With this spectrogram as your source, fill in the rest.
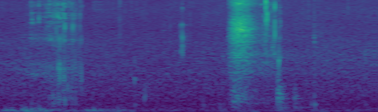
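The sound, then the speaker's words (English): A quiet slurping sip of warm tea, one short airy draw of liquid surrounded by soft mouth and swallowing noises, with no talking. “Let me get a little sip of my warm tea here.”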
